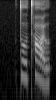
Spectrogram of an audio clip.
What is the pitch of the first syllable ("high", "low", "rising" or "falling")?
rising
